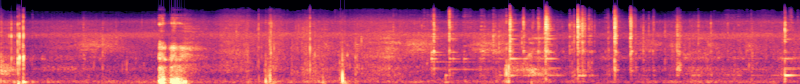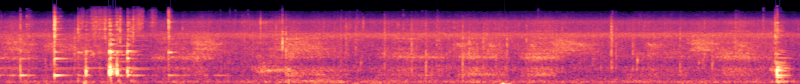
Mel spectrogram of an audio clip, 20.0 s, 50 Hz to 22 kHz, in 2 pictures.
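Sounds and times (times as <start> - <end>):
small metal objects clinking: 5.4 - 12.9.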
